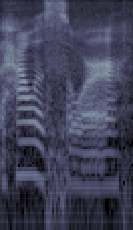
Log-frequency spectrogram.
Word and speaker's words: halosaur: oh there they are that halosaur mm-hmm this morning which i keep wanting to like rhyme with dinosaurs oh me too um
